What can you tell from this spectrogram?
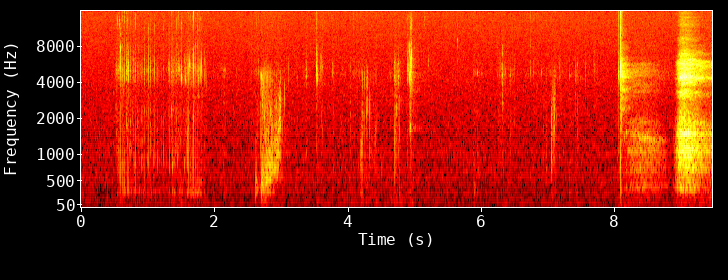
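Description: Mouth sounds of a person tasting a mouthful of white wine, heard close on a clip-on microphone: wet hissy stretches, small clicks and smacks, and a loud breath near the end.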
